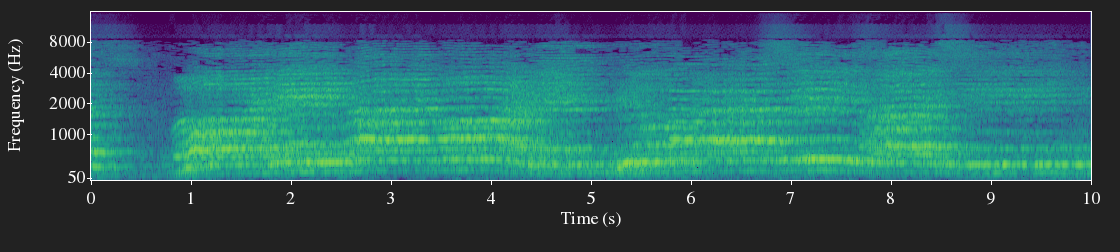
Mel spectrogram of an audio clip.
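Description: A congregation singing a hymn together in long, held phrases, with a short break for breath just under a second in.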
